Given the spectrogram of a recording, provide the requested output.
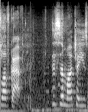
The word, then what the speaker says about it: Lovecraft: how do you say that how do you pronounce that again or something like that it's Lovecraft this is a mantra used by cthulu's SC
